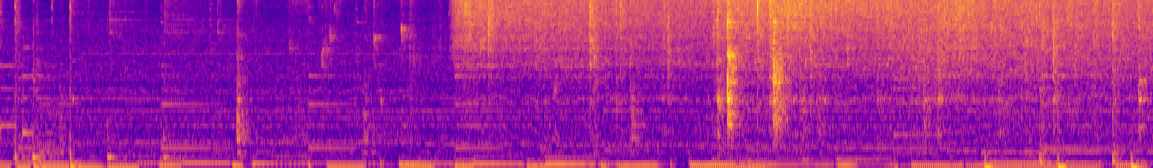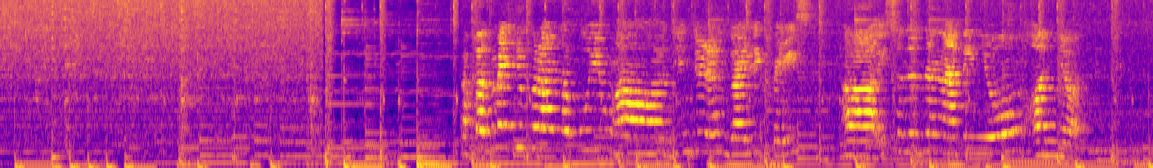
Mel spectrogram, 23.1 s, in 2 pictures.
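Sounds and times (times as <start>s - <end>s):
paste sizzling in hot oil: 4.5s - 14.8s.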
